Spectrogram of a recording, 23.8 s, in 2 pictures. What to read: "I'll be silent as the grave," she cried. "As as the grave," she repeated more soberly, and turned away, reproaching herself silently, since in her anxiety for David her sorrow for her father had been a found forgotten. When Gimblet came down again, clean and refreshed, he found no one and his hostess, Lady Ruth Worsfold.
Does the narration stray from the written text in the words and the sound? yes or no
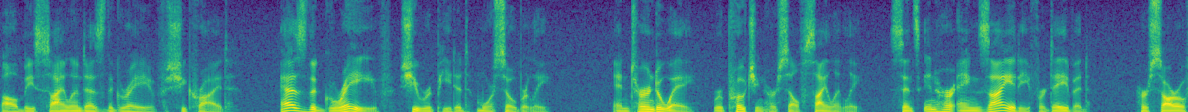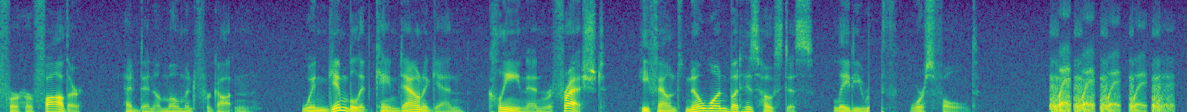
yes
